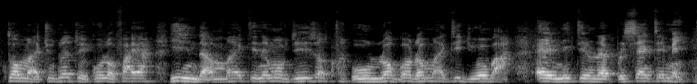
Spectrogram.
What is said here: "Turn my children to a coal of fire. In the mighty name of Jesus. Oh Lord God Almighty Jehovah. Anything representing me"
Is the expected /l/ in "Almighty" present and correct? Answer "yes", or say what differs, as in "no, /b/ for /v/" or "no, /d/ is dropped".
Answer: no, /l/ is dropped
